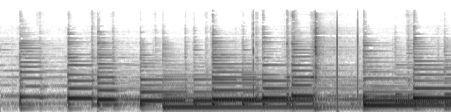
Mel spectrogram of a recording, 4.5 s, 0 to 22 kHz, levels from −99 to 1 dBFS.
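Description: A sharp loud pop lands between 2.53 and 2.55 s, standing around 10 dB above the sound, which carries on beneath it. A second, stronger disturbance follows from 3.37 to 3.59 s as two pops in quick succession, peaking roughly 15 dB over the sound. The likely cause is a sudden voltage step or pulse entering the signal path, such as from a plug, switch, static discharge or driver glitch, which later circuits shape into a brief thump.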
